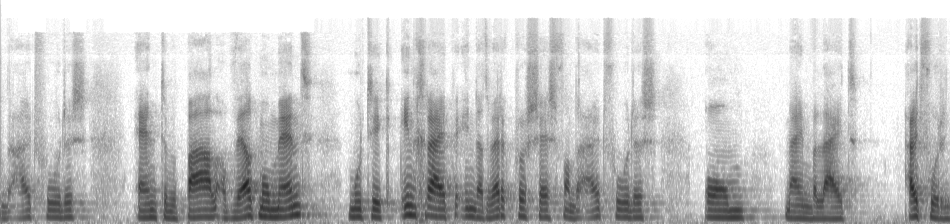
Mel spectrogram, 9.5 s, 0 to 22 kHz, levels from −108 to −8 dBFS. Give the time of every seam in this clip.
none

